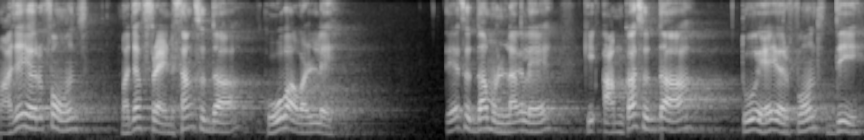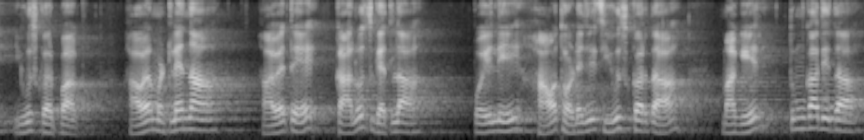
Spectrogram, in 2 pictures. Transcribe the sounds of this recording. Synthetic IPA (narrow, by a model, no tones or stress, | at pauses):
m̤ad͡ʑʱejəɾfonsm̤ad͡ʑʱjafɾẽɳɖsãŋksud̪ʱːakʰuːbaʋəɽle | t̪esud̪ʱːam̤əɳlaɡlekiːʔamkasud̪ʱːat̪uɦejəɾfonsd̪ijuːd͡zkəɾpak | hãʋẽm̤əʈlena | haʋet̪ekalũːt͡sɡʱɛt̪la | pəjlihã̰wt̪ʰɔɽed͡ʑiːsjuːd͡zkəɾt̪a | maɡiːɾt̪umkad̪it̪a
